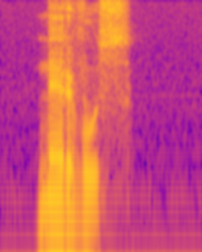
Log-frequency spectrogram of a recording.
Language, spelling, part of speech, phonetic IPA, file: Polish, nerwus, noun, [ˈnɛrvus], Pl-nerwus.ogg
